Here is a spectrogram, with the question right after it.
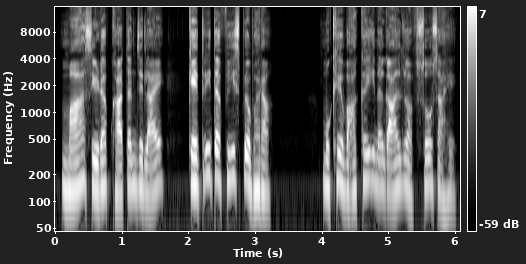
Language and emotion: Sindhi, sad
